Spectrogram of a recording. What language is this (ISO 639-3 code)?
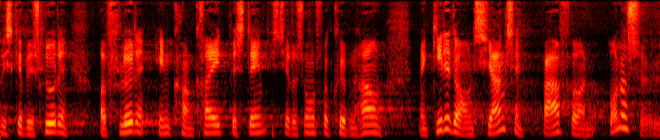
dan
